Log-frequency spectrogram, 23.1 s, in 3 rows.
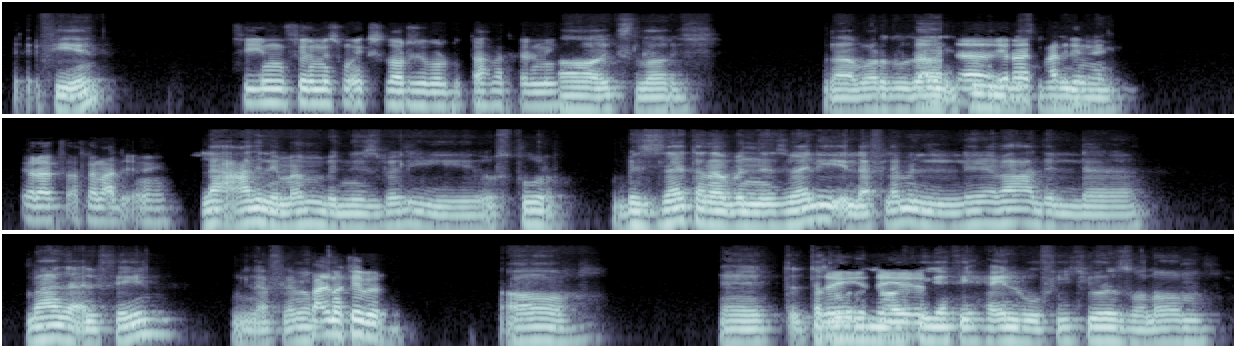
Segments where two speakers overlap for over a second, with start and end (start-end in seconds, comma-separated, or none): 5.7-7.0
